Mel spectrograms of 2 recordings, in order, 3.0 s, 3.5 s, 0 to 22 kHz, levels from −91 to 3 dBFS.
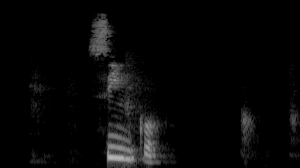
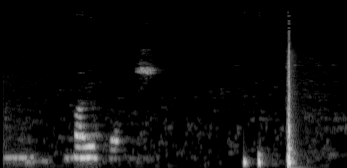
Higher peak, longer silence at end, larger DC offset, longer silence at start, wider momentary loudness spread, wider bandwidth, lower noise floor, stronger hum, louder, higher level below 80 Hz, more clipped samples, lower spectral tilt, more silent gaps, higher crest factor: second, -20 dBFS vs 0 dBFS; about the same, 0.55 s vs 0.55 s; neither; first, 0.9 s vs 0.05 s; second, 14 LU vs 18 LU; first, 15.5 kHz vs 10.5 kHz; about the same, -78 dBFS vs -75 dBFS; neither; second, -35 LUFS vs -24 LUFS; second, -82 dBFS vs -50 dBFS; neither; second, -3.5 dB/octave vs -6.5 dB/octave; first, 1.87-1.98 s, 2.10-2.35 s vs none; second, 20 dB vs 26 dB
